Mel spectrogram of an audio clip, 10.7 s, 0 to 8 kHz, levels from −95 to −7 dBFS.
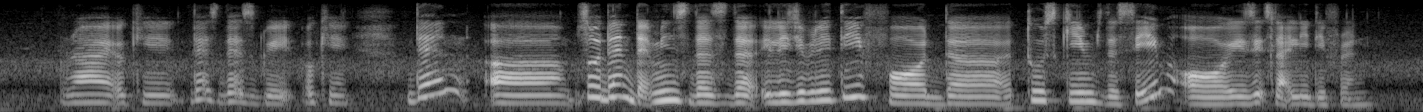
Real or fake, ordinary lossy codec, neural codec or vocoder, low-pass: real; Opus, 64 kbps; none; 7.2 kHz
